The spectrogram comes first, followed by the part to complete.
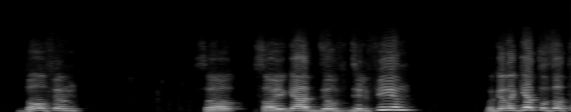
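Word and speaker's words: дельфин: but see that's a pronunciation is like similar a little bit different in English as dolphin in Russian as Delfin so it's like similar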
